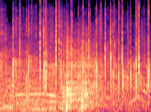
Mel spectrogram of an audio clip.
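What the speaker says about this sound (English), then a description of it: "I first want you guys to give yourselves a hand of applause" A crowd at a city council meeting claps, a rapid crackle of many hands with scattered voices and murmuring mixed in throughout.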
